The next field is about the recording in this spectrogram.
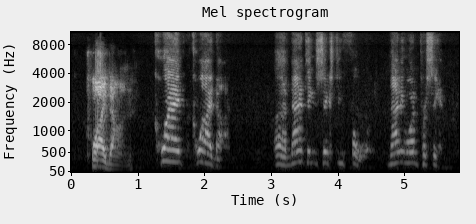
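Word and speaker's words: Kwaidan: I don't even know how to pronounce this. Quaidon? It's Quaidon.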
